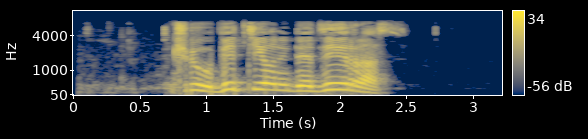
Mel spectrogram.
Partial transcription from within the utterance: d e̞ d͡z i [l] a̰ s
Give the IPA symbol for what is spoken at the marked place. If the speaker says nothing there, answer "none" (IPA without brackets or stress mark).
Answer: ɾ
